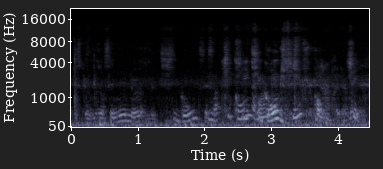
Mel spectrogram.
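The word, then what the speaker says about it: qigong: vous enseignez le le chigon c'est çaongong Q i g o N G ah I mais je vois comment ça s'écrit c'est juste pas le prononcer ça n'a rien à voir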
